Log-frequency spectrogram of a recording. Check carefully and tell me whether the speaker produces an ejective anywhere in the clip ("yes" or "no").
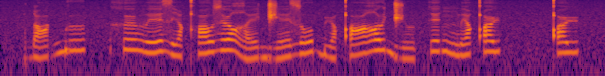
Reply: yes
